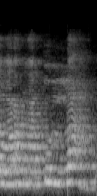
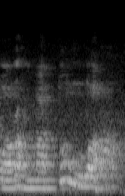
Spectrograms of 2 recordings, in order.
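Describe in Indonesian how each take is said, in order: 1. Bunyi r-nya dibaca tipis dan ringan. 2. Bunyi r-nya dibaca tebal dan penuh. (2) "Ro tafkhim"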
